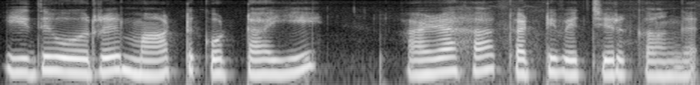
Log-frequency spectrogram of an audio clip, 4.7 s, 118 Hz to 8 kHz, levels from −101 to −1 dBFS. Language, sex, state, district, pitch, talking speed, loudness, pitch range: Tamil, female, Tamil Nadu, Nilgiris, 215 Hz, 90 wpm, -14 LUFS, 205-235 Hz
